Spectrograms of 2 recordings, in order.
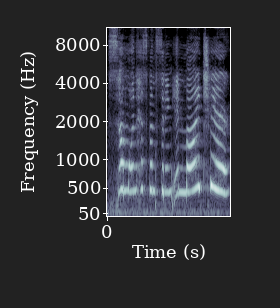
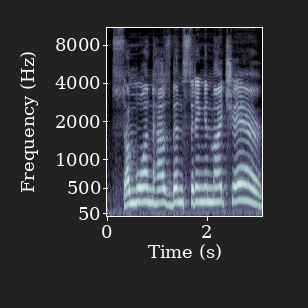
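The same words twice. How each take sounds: First: The voice is medium-pitched and moderate. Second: The voice is deep and gruff. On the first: A middle-sized character is speaking. "said the Mama Bear in her middle-sized voice" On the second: A large, gruff character is speaking. "said the Papa Bear in his great gruff voice"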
